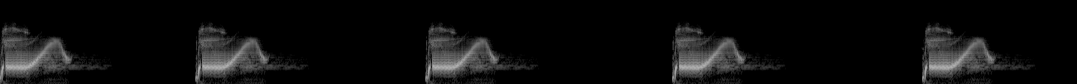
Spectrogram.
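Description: A cartoon 'boing' sound effect with a quickly rising pitch, played five times about two and a half seconds apart, each lasting under a second. It marks each new princess picture popping onto the shelf.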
